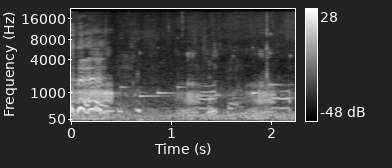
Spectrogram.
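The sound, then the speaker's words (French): A voice imitates a pig's grunting: a loud, gurgling snort up front, then a few rougher, throaty grunts at an uneven pace. “Deuxième qui arrive, donc un cochon jaloux qui arrive.”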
